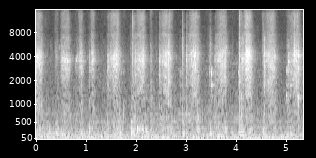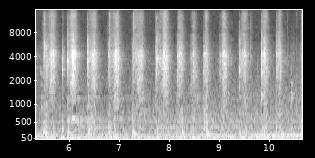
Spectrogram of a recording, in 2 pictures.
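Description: A peeler scrapes a white radish (lobak) in steady, rhythmic rasping strokes, each one short and close, repeating evenly without any talk.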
